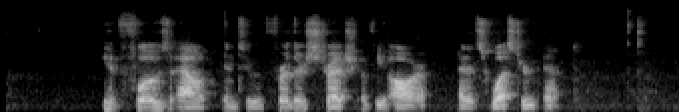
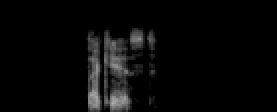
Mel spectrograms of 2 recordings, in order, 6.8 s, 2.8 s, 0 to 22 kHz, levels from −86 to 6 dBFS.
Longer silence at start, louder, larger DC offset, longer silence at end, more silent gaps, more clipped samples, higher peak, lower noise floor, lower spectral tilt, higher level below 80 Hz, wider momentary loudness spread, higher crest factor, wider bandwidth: first, 1 s vs 0.85 s; first, -23 LUFS vs -33 LUFS; neither; second, 0.4 s vs 1.25 s; neither; neither; first, -2 dBFS vs -12 dBFS; second, -72 dBFS vs under -90 dBFS; first, -4.5 dB/octave vs -1 dB/octave; first, -70 dBFS vs -82 dBFS; about the same, 13 LU vs 12 LU; about the same, 22 dB vs 26 dB; first, 12.5 kHz vs 7.6 kHz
